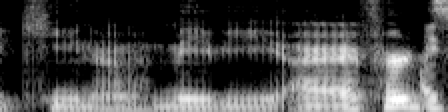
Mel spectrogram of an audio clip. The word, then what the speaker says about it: Kena: So they pronounced it in the state of play as Kina. Okay. I thought it was Kenna, and then I heard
